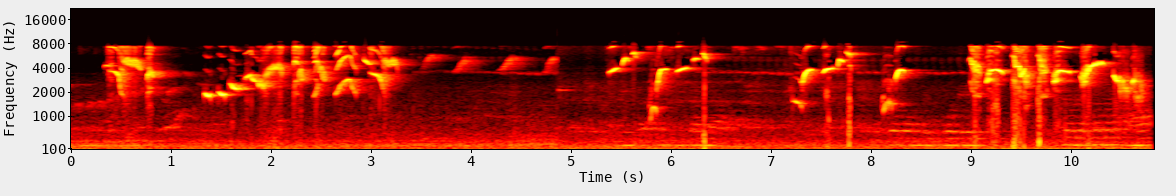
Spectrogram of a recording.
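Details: Kacer (Oriental magpie-robin) delivering high, sharp chirps and quick whistled slurs in energetic bursts separated by brief gaps, with scattered clicks and a steady faint low hum behind the singing.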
